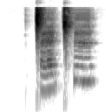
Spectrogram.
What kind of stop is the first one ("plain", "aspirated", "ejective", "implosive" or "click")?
click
